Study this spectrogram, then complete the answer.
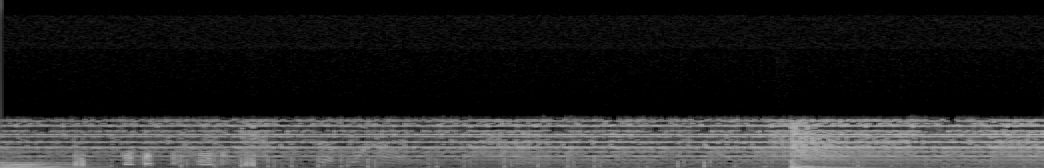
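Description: Alarm ringing in a Grand Theft Auto video game, a steady tonal drone running throughout under scattered clatter and a loud burst near the end.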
